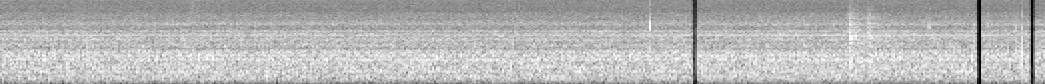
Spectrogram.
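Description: Electric motor and pump unit in the base cabinet of a printing machine, running steadily with an even hiss and faint hum. A few faint ticks come near the end.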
